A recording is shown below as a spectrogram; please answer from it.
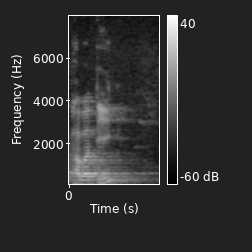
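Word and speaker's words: भवति: तो इसका प्रनाउंस होगा पहला का भवती और इसका होगा भवती, थोड़ा इसका प्रनाउंस दीर्घ होगा।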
